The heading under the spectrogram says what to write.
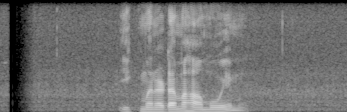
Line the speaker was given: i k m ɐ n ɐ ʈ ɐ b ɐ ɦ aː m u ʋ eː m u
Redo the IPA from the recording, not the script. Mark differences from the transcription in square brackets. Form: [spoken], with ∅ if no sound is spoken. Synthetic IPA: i k m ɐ n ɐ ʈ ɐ [m] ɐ ɦ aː m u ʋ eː m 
